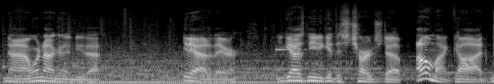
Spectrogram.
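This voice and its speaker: A man narrating his game as he plays, sarcastic and exasperated, grumbling at his characters. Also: medium pitch. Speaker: gameplay streamer. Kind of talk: exasperated gameplay commentary.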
